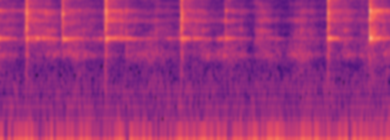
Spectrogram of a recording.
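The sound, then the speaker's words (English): A spoon stirs in a cup, giving a run of light, high metallic clinks at uneven intervals over a soft, steady background hiss. “and I'm going to stir it.”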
